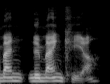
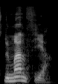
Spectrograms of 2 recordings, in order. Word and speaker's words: Numanthia: they because it's like they don't in not pronounced like num numia it's numanthia that's how you numanthia and people won't say it so they'll say numia that's so I think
